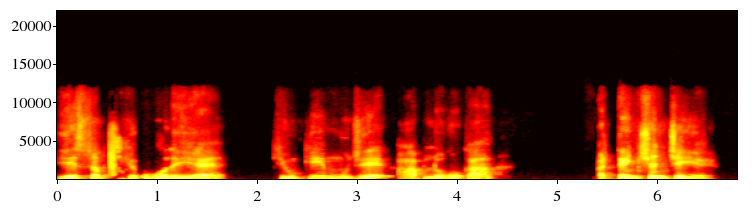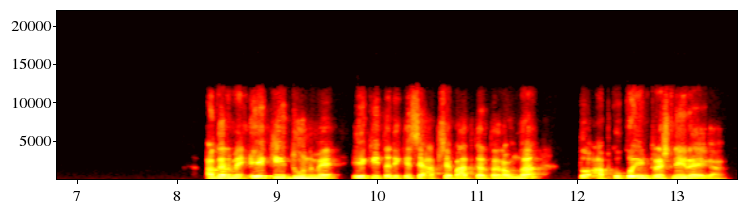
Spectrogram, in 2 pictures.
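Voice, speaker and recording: Indian male coach, high-pitched, unhurried delivery, sudden shifts in speed and volume. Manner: varies pace and volume on purpose, mixes Hindi and English. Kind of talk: online class talk.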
